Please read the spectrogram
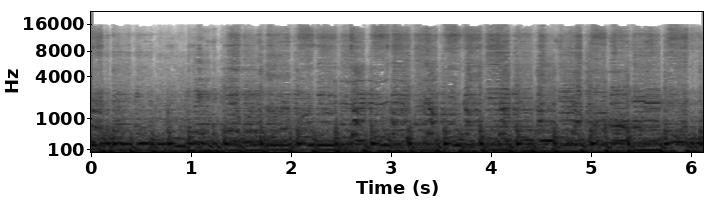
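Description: Live band playing Thai ramwong dance music, loud, with a steady drum beat and heavy bass.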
